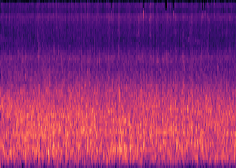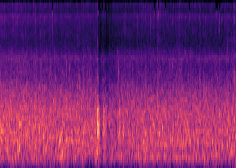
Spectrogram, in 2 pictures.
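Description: A small forest stream flows steadily nearby, its broad rushing babble constant and fairly loud throughout, with one brief knock partway through.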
